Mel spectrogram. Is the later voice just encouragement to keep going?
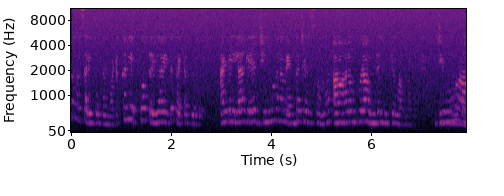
Yes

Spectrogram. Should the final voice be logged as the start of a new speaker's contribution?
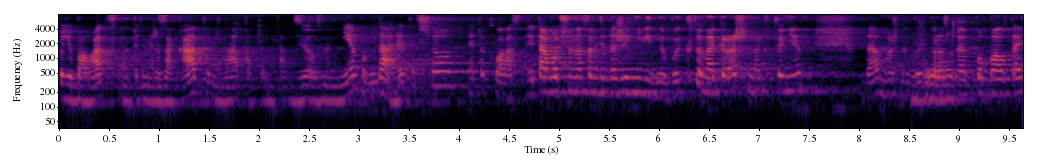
No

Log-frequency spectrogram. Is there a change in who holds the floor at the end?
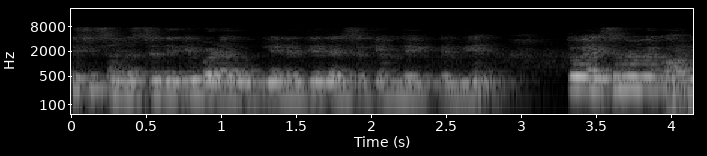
No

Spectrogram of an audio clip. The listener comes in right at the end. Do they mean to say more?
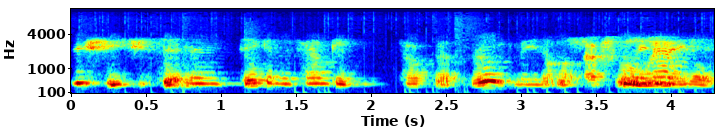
Yes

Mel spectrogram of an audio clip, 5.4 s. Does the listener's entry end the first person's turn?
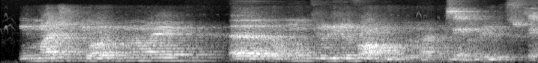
No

